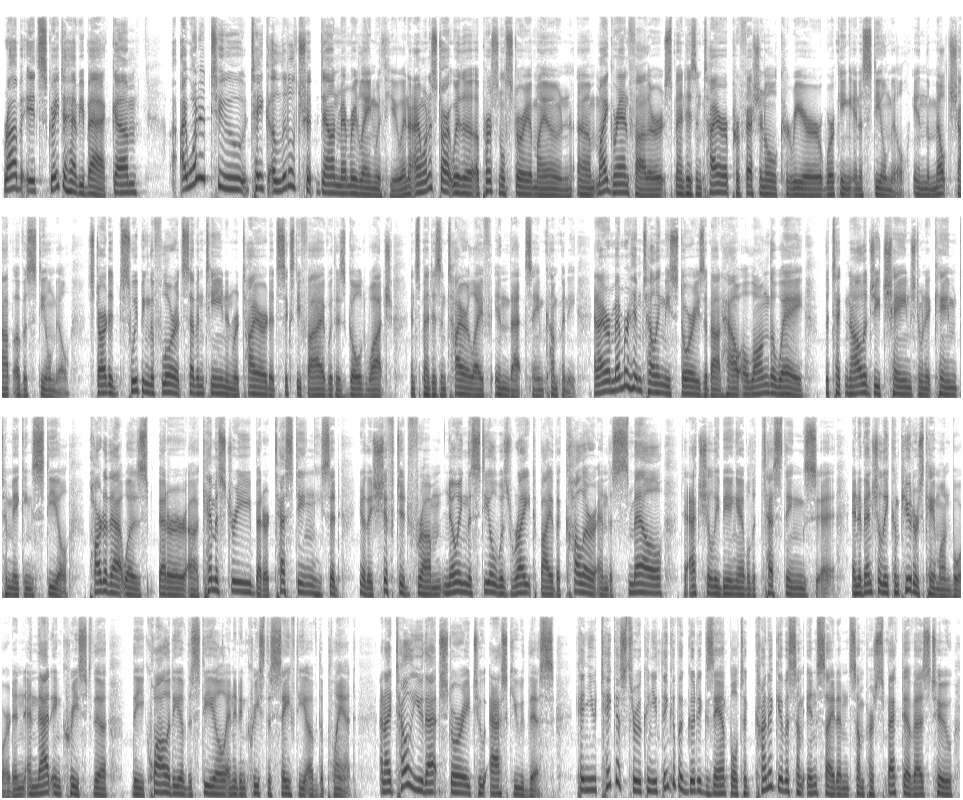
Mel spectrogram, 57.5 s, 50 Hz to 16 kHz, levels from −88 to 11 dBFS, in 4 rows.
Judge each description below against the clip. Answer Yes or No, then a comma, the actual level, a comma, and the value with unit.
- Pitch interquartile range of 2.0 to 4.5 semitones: No, average, 5.2 semitones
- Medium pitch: No, low, 130 Hz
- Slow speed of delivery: No, average, 200 wpm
